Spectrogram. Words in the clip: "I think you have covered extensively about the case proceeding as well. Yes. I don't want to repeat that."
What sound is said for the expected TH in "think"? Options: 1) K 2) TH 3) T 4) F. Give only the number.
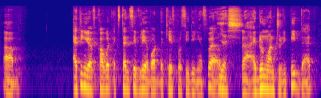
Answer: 3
